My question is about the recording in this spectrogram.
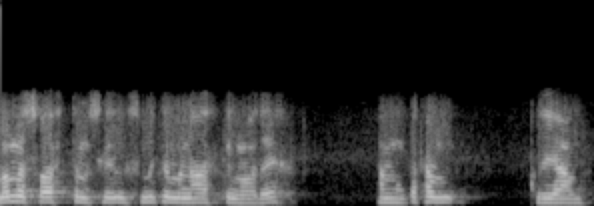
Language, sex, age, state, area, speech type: Sanskrit, male, 18-30, Rajasthan, rural, conversation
